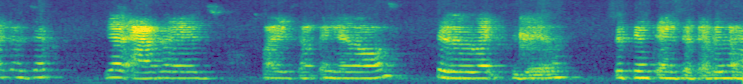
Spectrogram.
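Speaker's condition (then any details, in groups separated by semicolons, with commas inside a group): Spinal muscular atrophy; diagnosed at 6 months of age; needs breathing breaks while speaking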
